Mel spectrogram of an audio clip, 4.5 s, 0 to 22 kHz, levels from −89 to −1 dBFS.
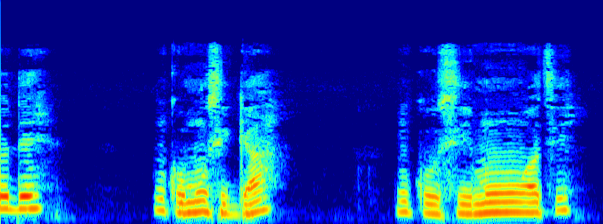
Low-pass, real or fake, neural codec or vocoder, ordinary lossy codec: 10.8 kHz; real; none; AAC, 32 kbps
